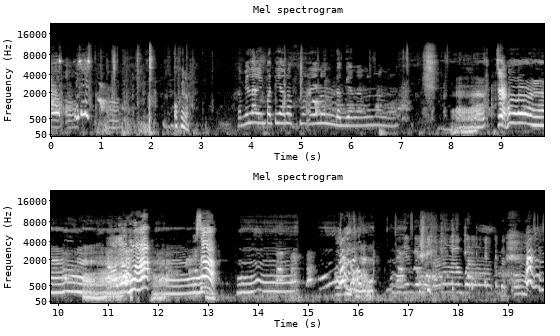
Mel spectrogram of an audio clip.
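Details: Arguing Siberian Husky producing long, warbling, moaning whines with bending pitch, some held tones and grumbling, growl-like passages in the middle; the bursts come irregularly, and a person's speech mixes in.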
